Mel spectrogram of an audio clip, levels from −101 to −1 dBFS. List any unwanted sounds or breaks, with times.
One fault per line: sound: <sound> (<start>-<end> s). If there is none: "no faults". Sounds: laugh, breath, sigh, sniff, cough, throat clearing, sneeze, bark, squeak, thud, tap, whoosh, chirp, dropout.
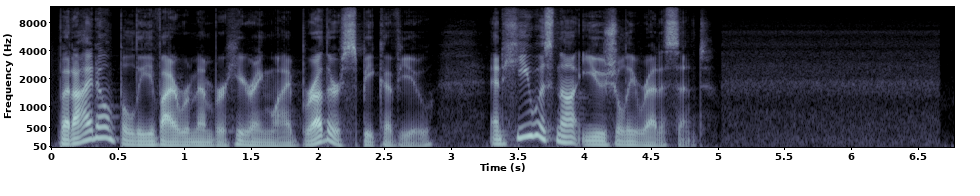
no faults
